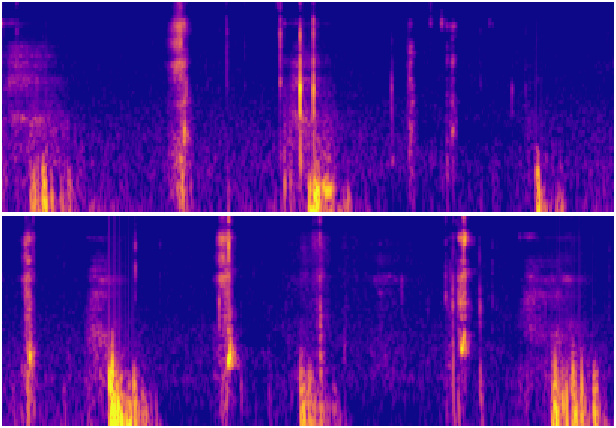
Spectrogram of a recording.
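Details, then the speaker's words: Hiccups induced by drinking lots of water, stomach bloated and tight, recorded at the stomach: abrupt, low, muffled jolts every one to two seconds, about eight in twelve seconds. "But these are really starting to hurt my chest and throat a bit. So I'm gonna end this here and cure them."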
